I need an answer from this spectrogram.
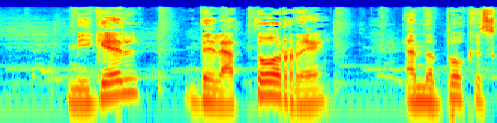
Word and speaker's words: Miguel de la Torre: Hi, I'm Manny Perez, and I'm editing this podcast, and I like to give Trip a hard time about pronouncing Spanish names. It's Miguel de la Torre, and the book is called The Politics of Jesús.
